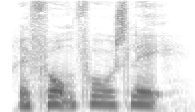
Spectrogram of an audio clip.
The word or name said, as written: reformforslag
